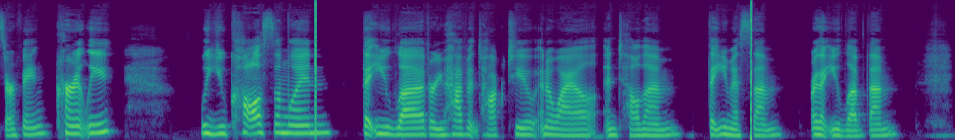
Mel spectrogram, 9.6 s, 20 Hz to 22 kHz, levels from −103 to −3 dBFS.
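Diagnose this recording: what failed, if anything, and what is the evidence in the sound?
The failure is at the driver or buffer stage: an uninitialised buffer was played out twice. At 3.15 s, between "you call" and "that you love or", a burst of loud digital noise lasts about 11 ms, which fits a 512-sample buffer. At 7.50 s, after "them that you miss", a second burst of about 5 ms fits a 256-sample buffer. Leftover memory was sent as samples before audio was written. A dropout would leave silence, not loud noise.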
